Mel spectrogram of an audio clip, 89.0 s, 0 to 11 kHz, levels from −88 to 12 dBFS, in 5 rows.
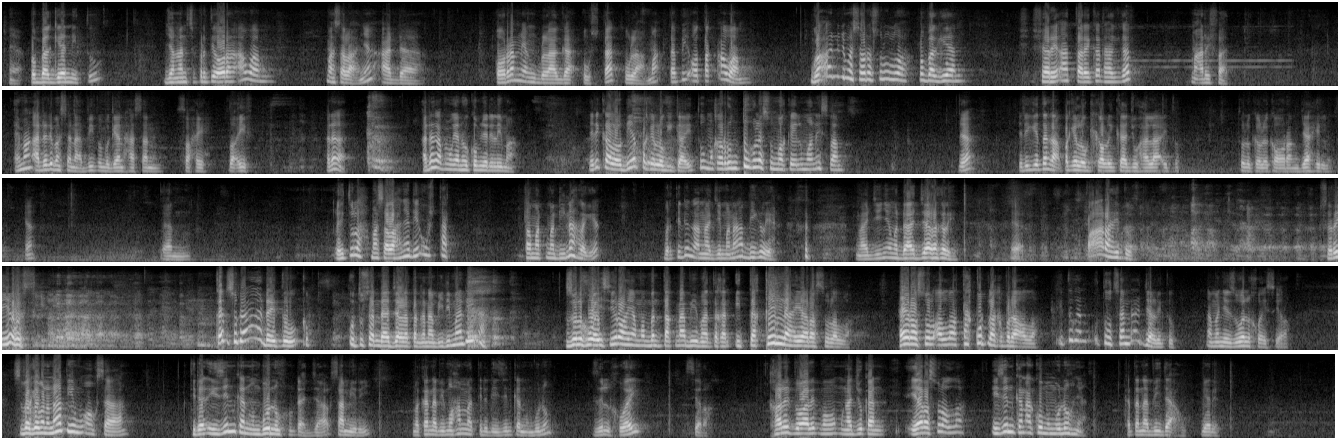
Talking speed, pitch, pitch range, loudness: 105 wpm, 175 Hz, 140-220 Hz, -14 LUFS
